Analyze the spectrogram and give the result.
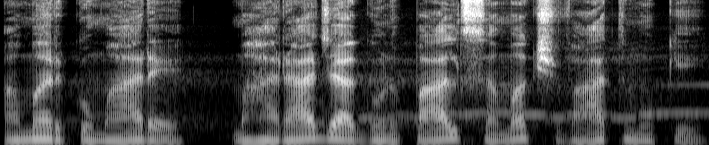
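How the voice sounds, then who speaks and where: A man narrating a devotional drama in a measured, solemn storytelling manner. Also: fairly low pitch. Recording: long reverb, music underneath.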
